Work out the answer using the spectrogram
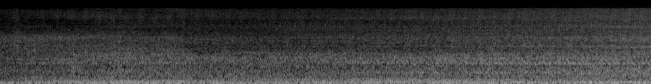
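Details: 2004 Honda Accord 3.0L V6, first start after AMSOIL engine flush and 5W-20 synthetic oil change: even, steady idle with smooth low rumble, no knocks or ticks; healthy engine.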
